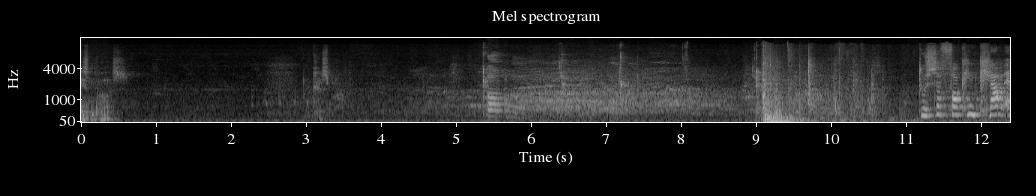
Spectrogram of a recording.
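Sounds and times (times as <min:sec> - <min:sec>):
speech: 0:00.0 - 0:00.7, 0:03.2 - 0:03.4, 0:11.2 - 0:12.3
faint vocal sounds: 0:03.0 - 0:08.8
laughter: 0:03.8 - 0:10.8
door bursting open with a bang and rattle: 0:08.8 - 0:11.0.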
